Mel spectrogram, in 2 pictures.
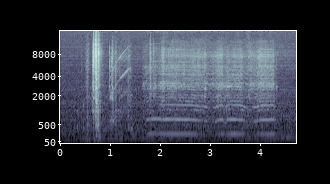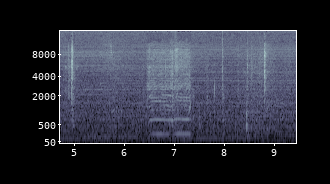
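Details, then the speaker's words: Sony DSR-570 camcorder, opened up during a tape-curl guide alignment: short steady-pitch motor whirs and crisp clicks as the reel position adjusts for full-size tapes and the tape threads. Loading is normal. "it has to be able to adjust the position of the reel so i'm just checking that that still works all right and it does"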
